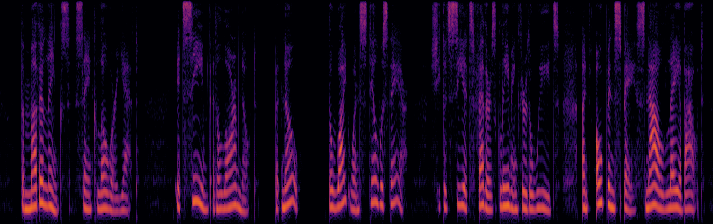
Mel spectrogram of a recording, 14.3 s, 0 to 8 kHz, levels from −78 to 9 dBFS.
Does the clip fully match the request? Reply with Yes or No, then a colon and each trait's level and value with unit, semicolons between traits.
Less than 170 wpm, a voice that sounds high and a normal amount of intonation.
Yes: average, 145 wpm; high, 220 Hz; average, 3.6 semitones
